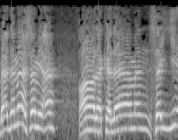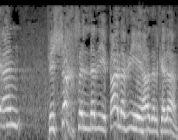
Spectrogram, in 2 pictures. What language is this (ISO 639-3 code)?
ara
